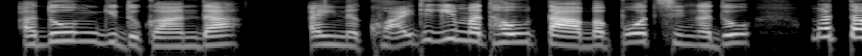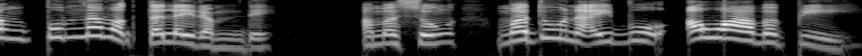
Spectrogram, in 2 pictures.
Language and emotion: Manipuri, angry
